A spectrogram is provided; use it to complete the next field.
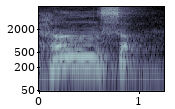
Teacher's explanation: Não é um M porque a gente não vai fechar os lábios, não vai ser hamsa, vai ser hansa. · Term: Anusvara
